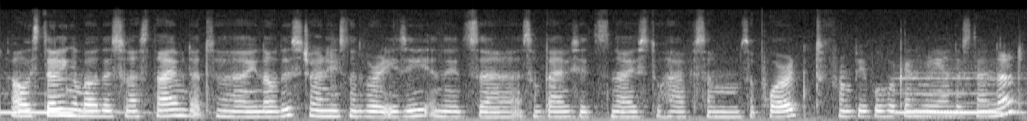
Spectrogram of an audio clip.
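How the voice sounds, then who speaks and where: A woman with a non-native accent talks at a moderate pace with hardly any pauses, against audible room echo and noticeable background noise. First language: not English. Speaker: tarot reader. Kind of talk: tarot card reading. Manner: halting, many fillers.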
